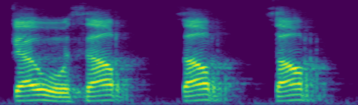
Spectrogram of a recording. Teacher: untuk pengucapan ro ya juga tidak boleh menjadi dhammah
